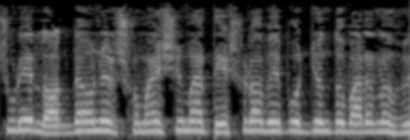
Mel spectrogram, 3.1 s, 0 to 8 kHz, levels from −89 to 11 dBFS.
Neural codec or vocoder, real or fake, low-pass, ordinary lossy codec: none; real; 7.2 kHz; none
